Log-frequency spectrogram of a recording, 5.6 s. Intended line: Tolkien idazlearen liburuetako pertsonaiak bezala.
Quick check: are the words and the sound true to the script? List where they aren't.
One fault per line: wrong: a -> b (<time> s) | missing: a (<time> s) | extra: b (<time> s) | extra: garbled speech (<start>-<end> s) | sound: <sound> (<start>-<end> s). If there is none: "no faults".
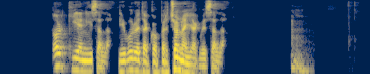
wrong: idazlearen -> bezala (1.4 s)
sound: throat clearing (4.4-4.7 s)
